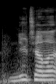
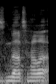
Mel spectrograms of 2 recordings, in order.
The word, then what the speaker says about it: Nutella: culture to culture so saying saying any one of those pronunciations is wrong is is to deny that culture their existence so yeah nutella and nutella are both correct as we have both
